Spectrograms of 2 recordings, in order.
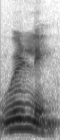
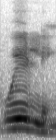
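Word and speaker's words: whirling: মাত্রায় এটা কি হবে স্টারিং আর হচ্ছে রিলিং উইলিং উইলিং এইটা থাকবে না এইস এর উচ্চারণটা হবে উইরলিং হবে।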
